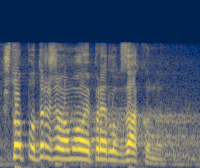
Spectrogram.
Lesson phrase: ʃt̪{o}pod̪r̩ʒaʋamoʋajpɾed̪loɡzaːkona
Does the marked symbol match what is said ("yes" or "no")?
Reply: yes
